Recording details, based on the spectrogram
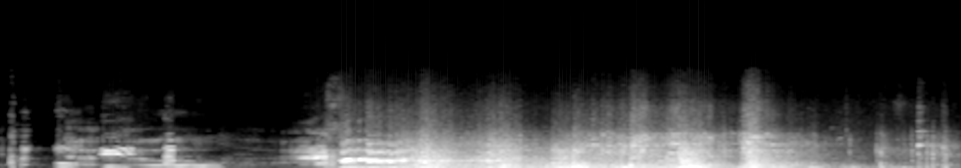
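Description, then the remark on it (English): A voice makes strained, effortful groans and grunts for a couple of seconds while lifting a heavy load, a lorry, to throw into a deep smelting pit. A loud, sustained burst of rumbling, skidding vehicle noise then takes over. “Right, I'll make the straining noises.”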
